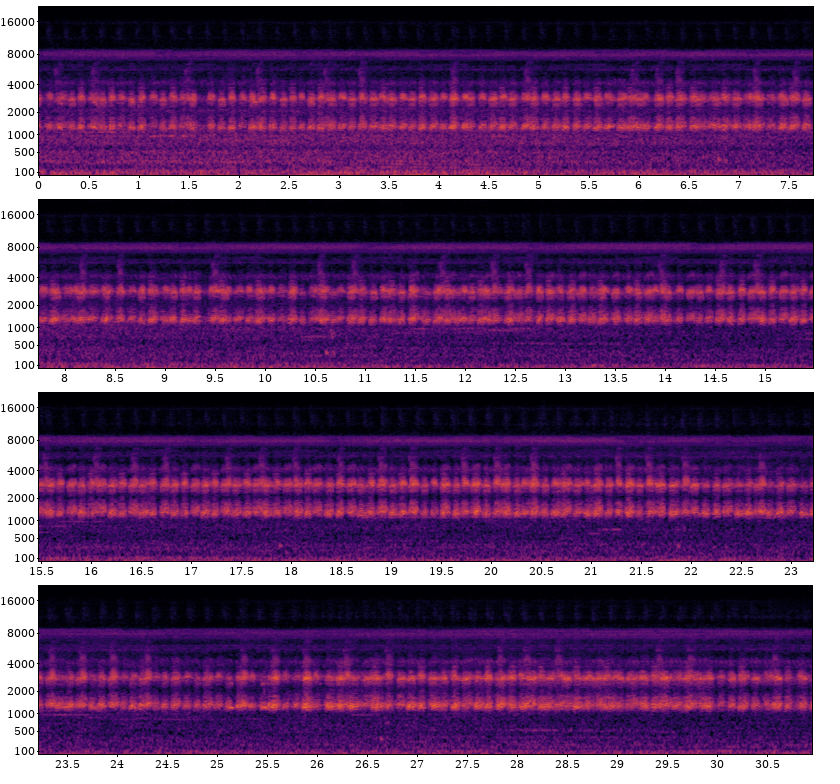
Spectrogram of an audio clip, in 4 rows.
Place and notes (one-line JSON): {"title": "zhuwei, Tamsui Dist., New Taipei City - Frog chirping", "date": "2012-04-19 19:45:00", "description": "Frog calls, garbage truck arrived, traffic sound\nSony PCM D50", "latitude": "25.14", "longitude": "121.46", "altitude": "4", "timezone": "Asia/Taipei"}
